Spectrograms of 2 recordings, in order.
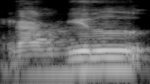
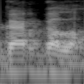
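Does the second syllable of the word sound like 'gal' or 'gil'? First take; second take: gil; gal. First: The second syllable has an 'i' vowel. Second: The second syllable has an 'a' vowel. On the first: The speaker calls it wrong. "গার্গিল হবে না" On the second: The speaker calls it right. "এটা উচ্চারণটা গার্গাল হবে"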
